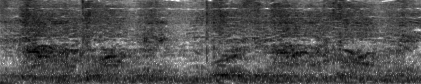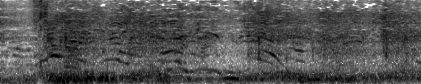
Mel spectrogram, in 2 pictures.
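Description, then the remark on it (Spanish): A large anti-war protest crowd of thousands in Russia, defying police, chants and shouts slogans such as "Putin to the trenches" and "no to war" in a loud, continuous roar of many voices, swelling louder for a moment around the middle before settling back into steady chanting. “Y en Rusia, miles de personas se han atrevido a desafiar a la policía y han gritado Putin a las trincheras y no a la guerra.”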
